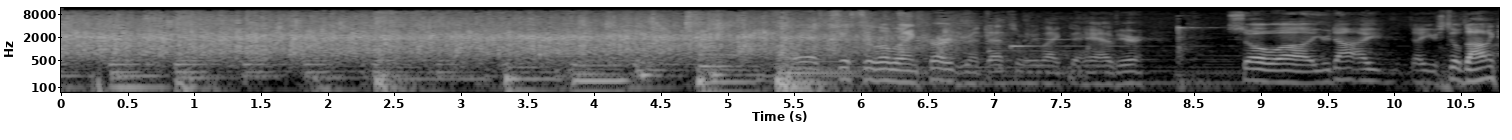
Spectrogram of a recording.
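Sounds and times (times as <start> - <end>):
crowd in a tent applauding: 0.0 - 7.4
speech: 5.9 - 10.7.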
